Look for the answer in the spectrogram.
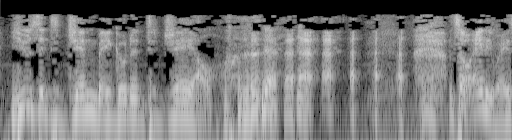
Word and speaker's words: djembe: Actually, one of my favorites was there was a bumper sticker that said, you know, djembe, you know that? D-J-E-M-B-I, I think is how you say it. Djembe, it's an African. But DJ, it's that sound, not a normal English sound.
